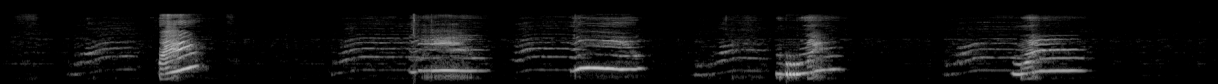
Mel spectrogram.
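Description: A high, meow-like voice humming a tune in long drawn-out notes, each sliding up at its start, with short gaps between them.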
